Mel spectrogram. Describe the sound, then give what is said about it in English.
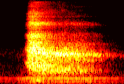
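A single long, deep breath taken during a calming breathing exercise rises abruptly to a full rush of air and then fades gradually over about two seconds, with a faint steady hum beneath. “One more deep breath.”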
